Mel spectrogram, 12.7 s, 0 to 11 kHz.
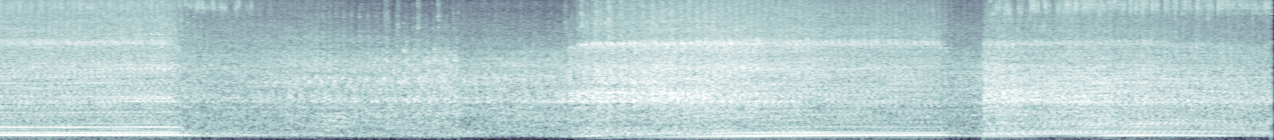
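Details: American 2380 20-ton military crane diesel, first start without starting fluid. Deep, steady rumble settles into an even idle after a brief drop; runs smoothly though smoking, with unknown leaks.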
